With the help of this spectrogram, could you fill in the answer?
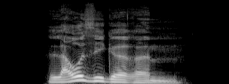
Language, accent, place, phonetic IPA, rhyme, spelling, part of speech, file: German, Germany, Berlin, [ˈlaʊ̯zɪɡəʁəm], -aʊ̯zɪɡəʁəm, lausigerem, adjective, De-lausigerem.ogg
- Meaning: strong dative masculine/neuter singular comparative degree of lausig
